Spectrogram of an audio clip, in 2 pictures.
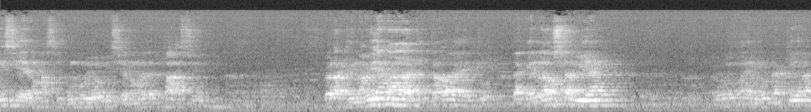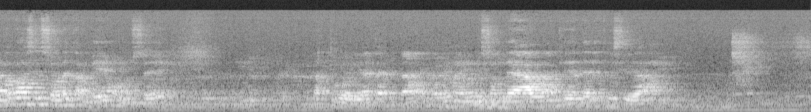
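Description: A man speaks calmly, heard through a loudspeaker.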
